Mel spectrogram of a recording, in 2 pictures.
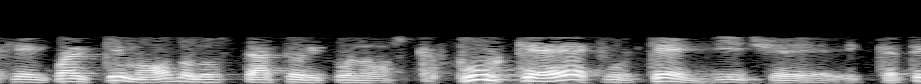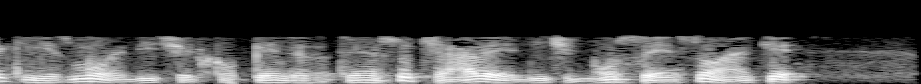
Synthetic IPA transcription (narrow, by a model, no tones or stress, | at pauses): k̟eiŋkwalkemːɔːd̪olost̪aːt̪oɾikonoskapurkepurked̪iːt͡ʃeilkat̪ek̟izmoed̪ːiːt͡ʃeilkompɛnd̪od̪elːat̪ːjonesot͡ʃa̰ːleːd̪ːiːt͡ʃeibwɔnsɛnsoaŋke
